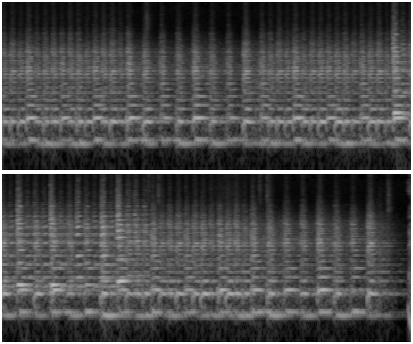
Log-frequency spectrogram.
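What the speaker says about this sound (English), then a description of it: "And the track opens with this Kinetic Viola." A Kinetic Viola sample library voice holds a single G note that warbles with shifting pitch, a steady sustained bowed string tone filling the passage without pause.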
